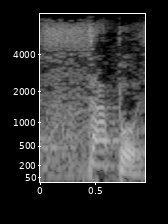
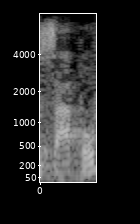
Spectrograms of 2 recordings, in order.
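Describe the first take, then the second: First: The first sound is a lisped, tongue-muffled S. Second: The first sound is a normal hissing S. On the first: "a pessoa que tem a língua presa dizendo sapo, fica sapo" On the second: "S de sapo"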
